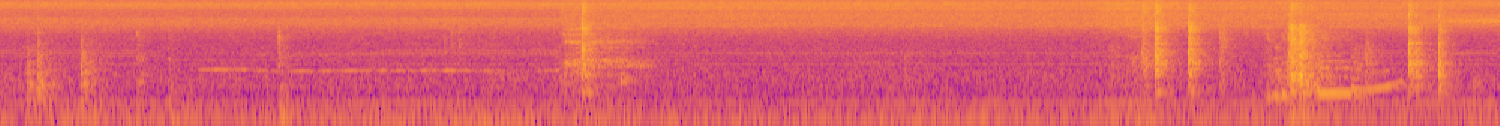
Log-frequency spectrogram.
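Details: Continuous hiss of suction with scattered slurping bursts and a brief faint whine: dental surgical suction and irrigation during flapless guided (OneGuide) immediate implant placement after extraction of a crown-root fractured tooth, with dual zone graft.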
